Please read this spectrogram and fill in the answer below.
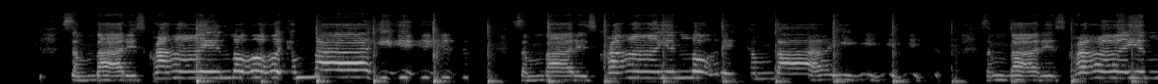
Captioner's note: starts clapping on the beat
